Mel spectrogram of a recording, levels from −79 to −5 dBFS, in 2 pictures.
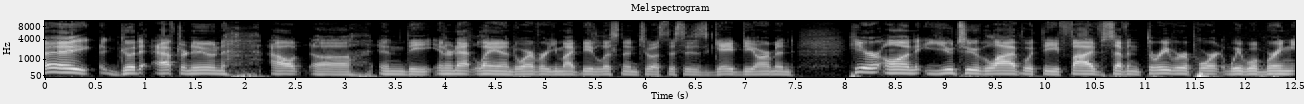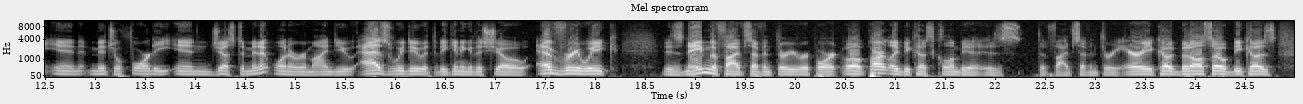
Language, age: English, 40-59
